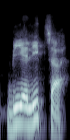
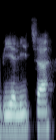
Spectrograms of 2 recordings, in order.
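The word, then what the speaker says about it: Bjelica: someone commented on youtube that i said his name wrong it's b eliza right that's right okay so that's the right pronunciation of his name bialitza he had 6.6 rebounds and uh 16 in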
